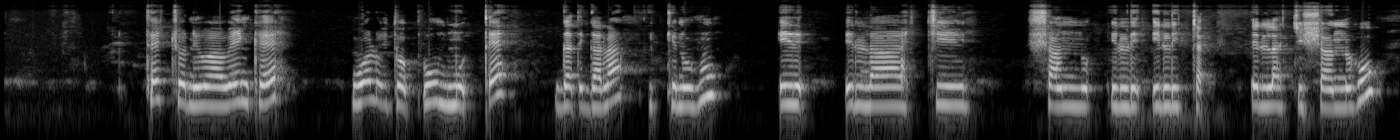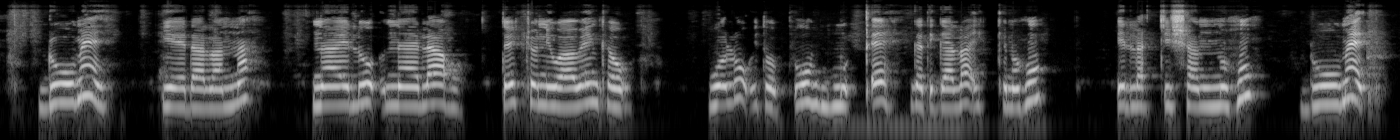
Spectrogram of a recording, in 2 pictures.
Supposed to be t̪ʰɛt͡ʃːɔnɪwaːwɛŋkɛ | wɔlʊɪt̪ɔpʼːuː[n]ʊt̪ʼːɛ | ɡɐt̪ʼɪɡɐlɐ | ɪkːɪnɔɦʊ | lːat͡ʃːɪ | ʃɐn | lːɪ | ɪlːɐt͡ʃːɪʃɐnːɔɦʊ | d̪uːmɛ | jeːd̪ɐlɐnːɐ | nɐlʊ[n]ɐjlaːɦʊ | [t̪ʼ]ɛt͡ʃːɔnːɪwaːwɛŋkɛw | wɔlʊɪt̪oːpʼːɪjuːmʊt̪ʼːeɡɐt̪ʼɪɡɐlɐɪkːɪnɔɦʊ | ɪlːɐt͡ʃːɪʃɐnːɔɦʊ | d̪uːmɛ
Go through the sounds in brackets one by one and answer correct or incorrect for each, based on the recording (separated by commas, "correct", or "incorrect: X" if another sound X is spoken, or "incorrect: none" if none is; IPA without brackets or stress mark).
incorrect: m, correct, incorrect: t̪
